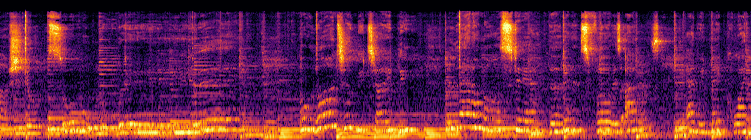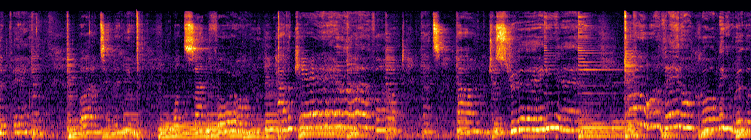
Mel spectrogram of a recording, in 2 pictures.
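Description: A woman singing a folk song to her own strummed acoustic guitar.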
